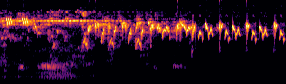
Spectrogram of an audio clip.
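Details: Sooty-headed bulbul, an old bird singing in an emotional, raging state: soft scratchy sounds at first, then a lively series of sharp, bouncing notes repeated rapidly for nearly three seconds, clear and loud.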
